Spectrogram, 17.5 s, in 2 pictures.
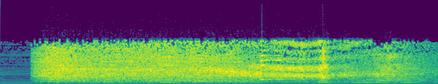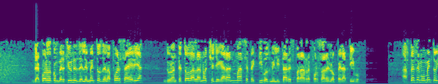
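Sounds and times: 
public transport buses arriving at military base 15 in Oaxaca: 0:00.6 - 0:09.6
speech: 0:09.5 - 0:16.2, 0:16.8 - 0:17.5.

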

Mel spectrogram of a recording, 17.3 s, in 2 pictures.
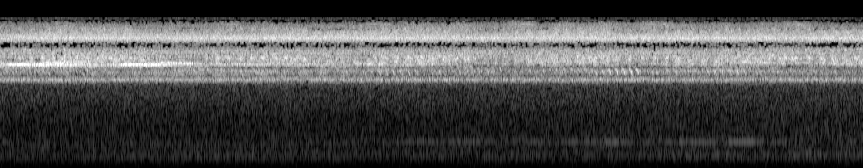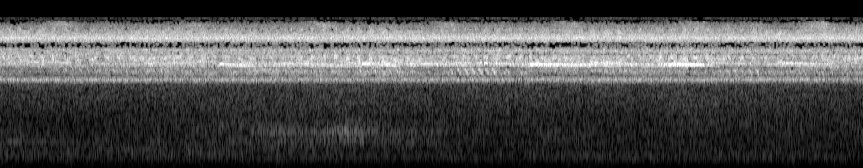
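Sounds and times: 
insects buzzing: 0:00.0 - 0:17.2
thin whistled note: 0:10.8 - 0:15.8.

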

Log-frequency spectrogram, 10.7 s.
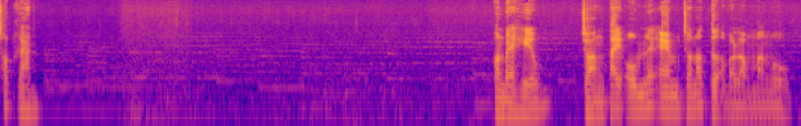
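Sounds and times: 
speech: 0:00.0 - 0:00.6, 0:06.6 - 0:10.6
night rain in Saigon dripping from a roof onto a hard surface: 0:00.0 - 0:10.6.

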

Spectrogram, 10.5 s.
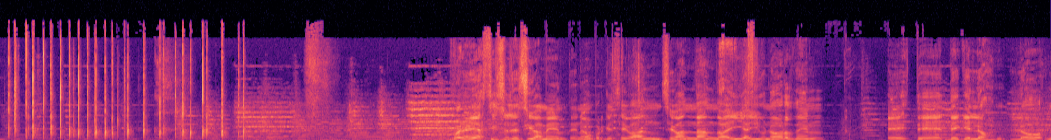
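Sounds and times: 
applause: 0:00.0 - 0:02.6
speech: 0:04.5 - 0:08.3, 0:08.9 - 0:10.4.

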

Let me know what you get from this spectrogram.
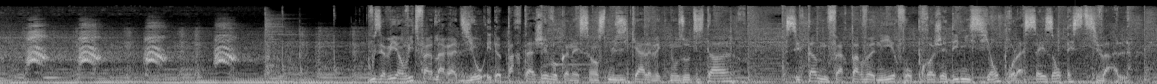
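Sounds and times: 
bird cawing: 0:00.0 - 0:02.8
speech: 0:03.8 - 0:11.5.

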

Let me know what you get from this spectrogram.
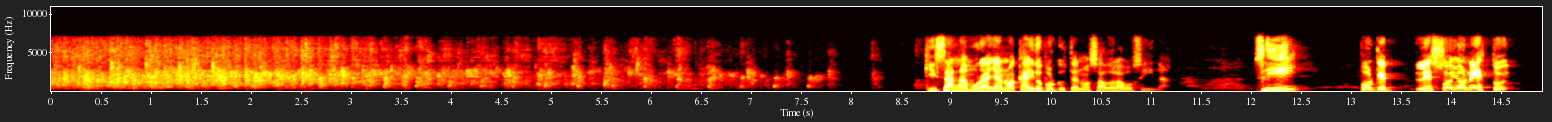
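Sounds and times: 
audience applauding: 0:00.0 - 0:08.4
speech: 0:08.8 - 0:11.2, 0:12.0 - 0:14.6.

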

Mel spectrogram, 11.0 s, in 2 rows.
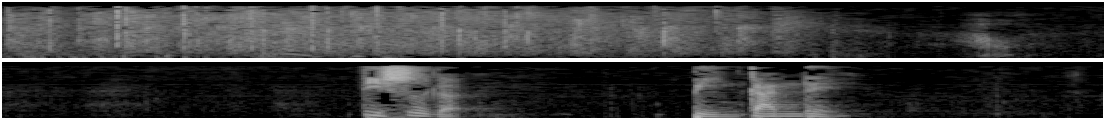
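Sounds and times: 
audience applause: 0:00.0 - 0:04.2
speech: 0:07.3 - 0:07.9, 0:09.0 - 0:09.8.

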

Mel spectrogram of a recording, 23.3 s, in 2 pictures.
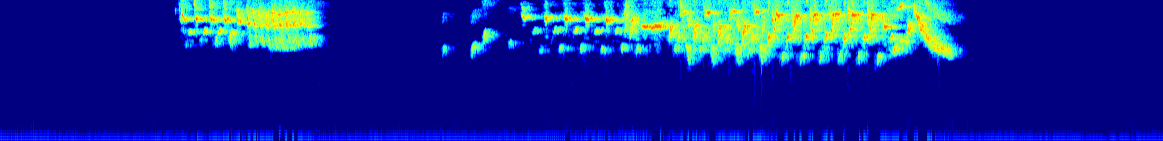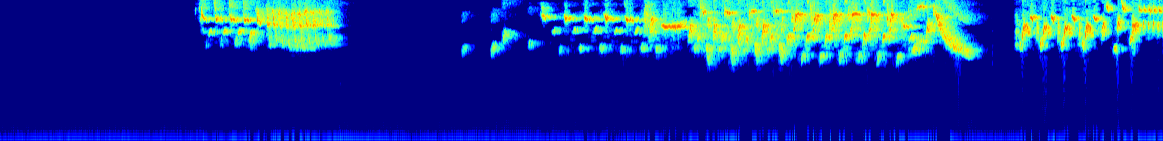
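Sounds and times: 
European goldfinch song: 0:01.8 - 0:03.2, 0:04.4 - 0:09.6, 0:13.6 - 0:15.1, 0:16.2 - 0:23.2.

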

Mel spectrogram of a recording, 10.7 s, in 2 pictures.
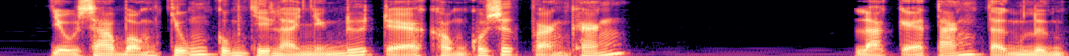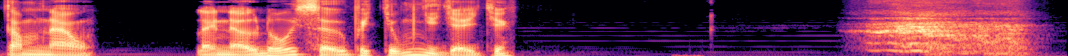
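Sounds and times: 
speech: 0:00.3 - 0:03.2, 0:04.3 - 0:08.0
low thump: 0:08.7 - 0:08.9
horse whinnying as it rears up: 0:09.6 - 0:10.6.

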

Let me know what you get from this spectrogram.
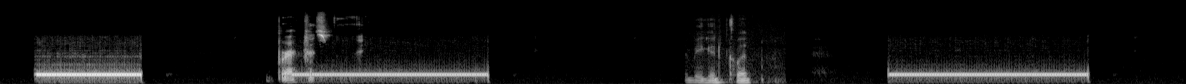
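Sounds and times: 
ringback tone from an outgoing telephone call: 0:00.4 - 0:01.4, 0:03.0 - 0:04.9, 0:08.9 - 0:10.9
speech: 0:02.8 - 0:03.7, 0:06.9 - 0:07.7.

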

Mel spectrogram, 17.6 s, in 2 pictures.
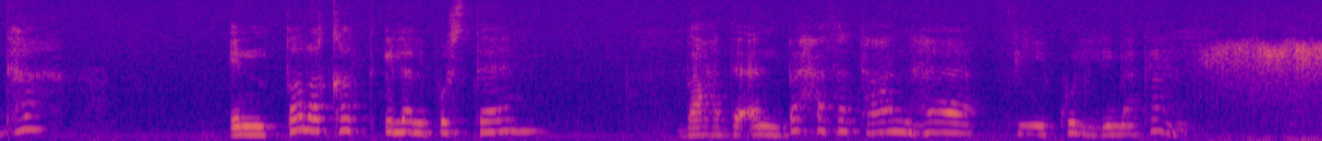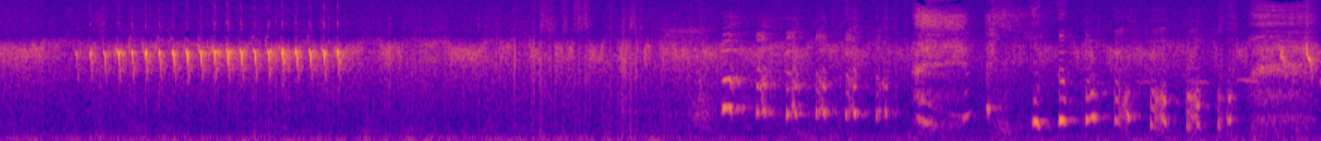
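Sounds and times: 
speech: 0:01.5 - 0:03.7, 0:04.6 - 0:08.2
small bird chirping: 0:07.9 - 0:13.6, 0:16.2 - 0:17.6
laughter: 0:13.4 - 0:17.4.

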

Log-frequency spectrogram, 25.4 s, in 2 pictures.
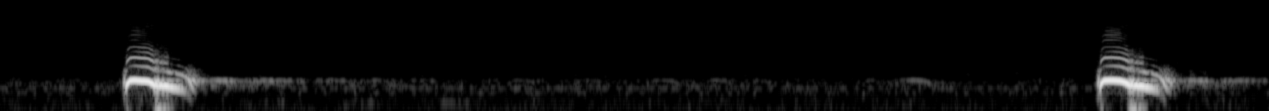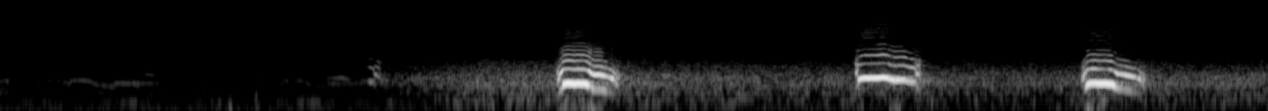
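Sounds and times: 
owl giving a two-part hoot: 0:01.2 - 0:02.3, 0:11.0 - 0:12.4, 0:17.4 - 0:25.3.

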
